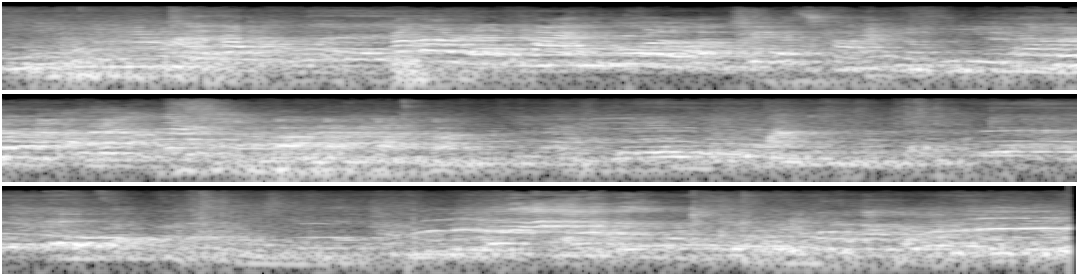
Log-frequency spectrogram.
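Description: A young woman talks cheerfully to the children.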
